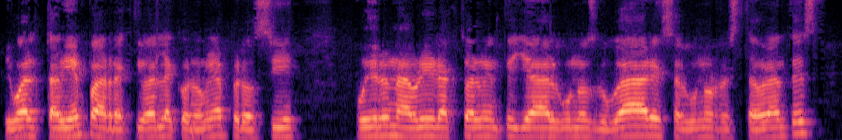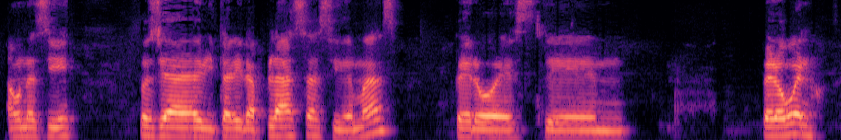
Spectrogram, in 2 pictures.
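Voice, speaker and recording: A man with a Mexico City accent chatting casually, slangy and sweary, often repeating words as he goes. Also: medium pitch. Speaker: podcast panelist. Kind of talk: casual chat.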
